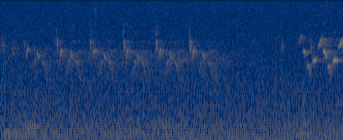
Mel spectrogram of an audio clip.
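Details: Two Carolina wrens call back and forth with loud, rolling phrases repeated about three times a second, the second answering near the end, over faint hiss; a frog and a cricket frog may be audible behind.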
